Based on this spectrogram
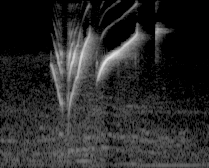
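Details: Bananaquit (sibite) on a person's hand gives a brief high phrase: a few quick down-swept chips, then a long smoothly rising whistled slur and one short high tick.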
